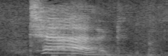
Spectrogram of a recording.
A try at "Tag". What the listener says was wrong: Tag, that's right.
